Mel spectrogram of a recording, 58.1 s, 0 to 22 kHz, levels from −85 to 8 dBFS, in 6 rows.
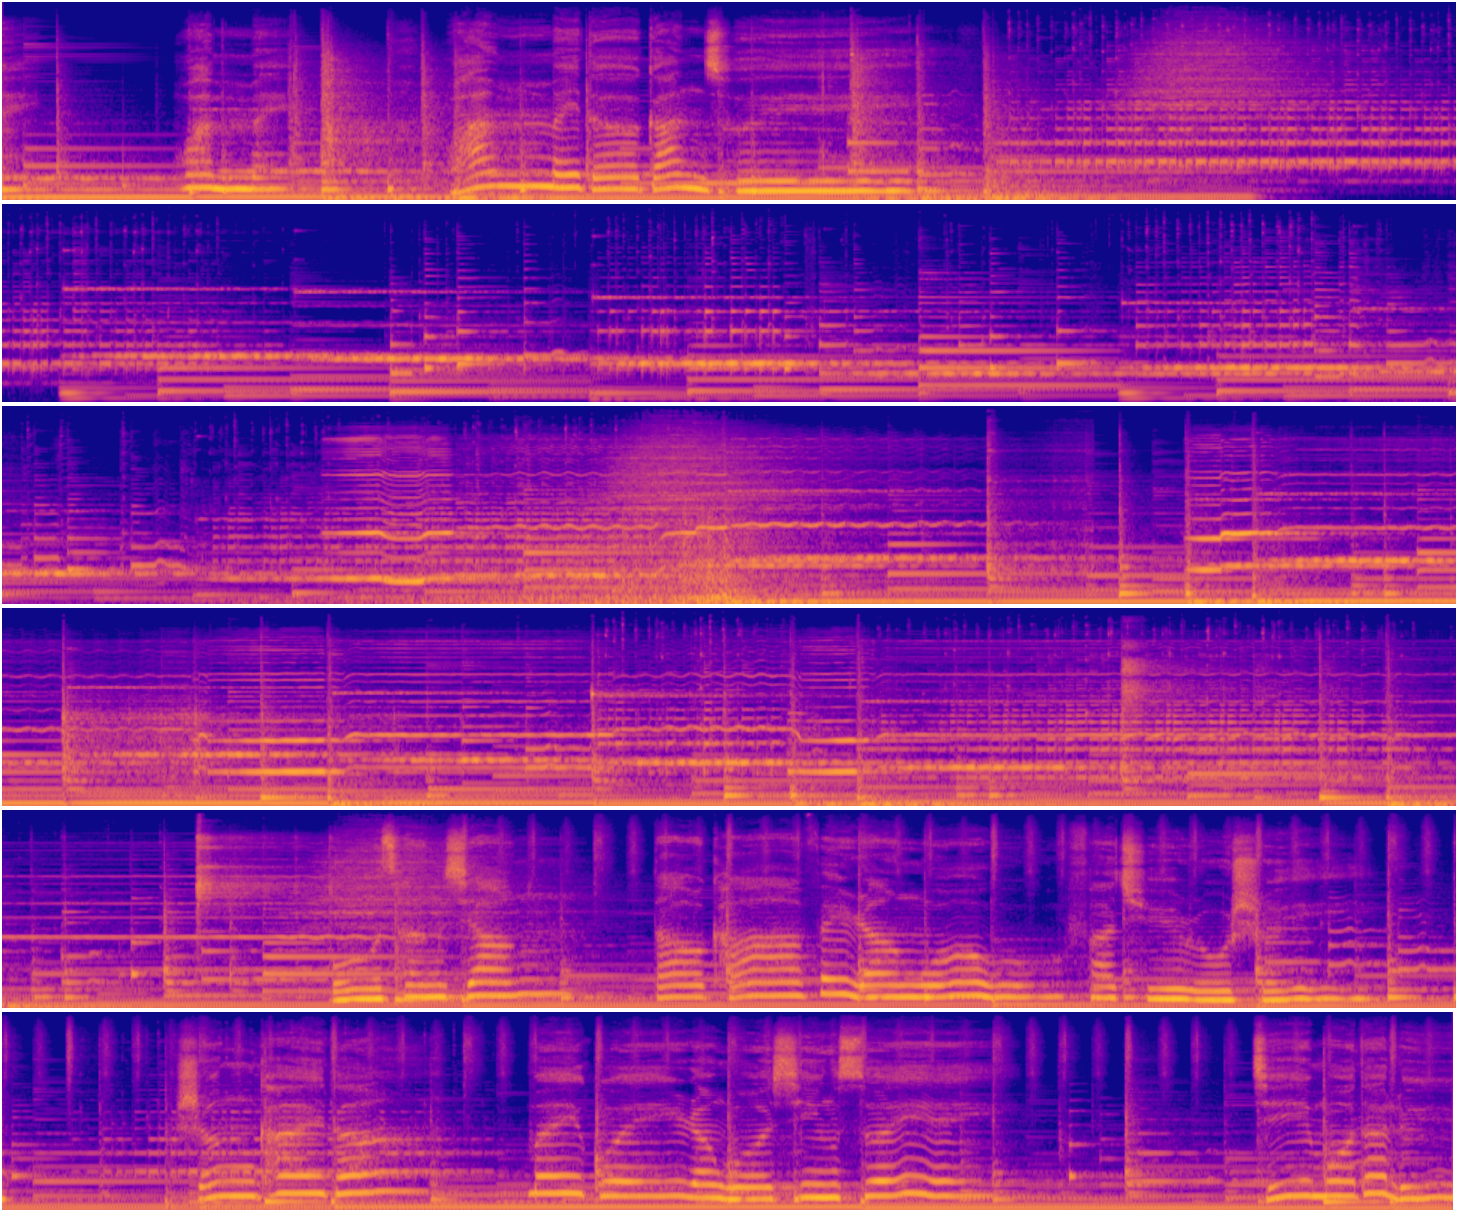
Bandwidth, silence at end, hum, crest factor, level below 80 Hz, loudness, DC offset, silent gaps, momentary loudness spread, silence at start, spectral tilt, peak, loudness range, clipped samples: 18 kHz; 0 s; none; 14 dB; -24 dBFS; -15 LUFS; under 0.1%; none; 15 LU; 0 s; -5.5 dB/octave; 0 dBFS; 10 LU; under 0.1%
